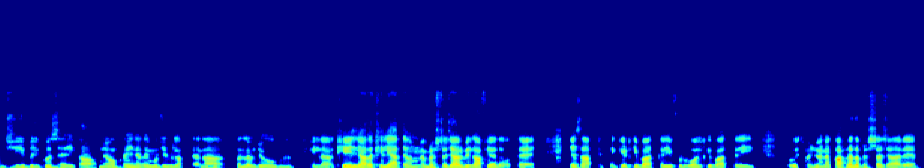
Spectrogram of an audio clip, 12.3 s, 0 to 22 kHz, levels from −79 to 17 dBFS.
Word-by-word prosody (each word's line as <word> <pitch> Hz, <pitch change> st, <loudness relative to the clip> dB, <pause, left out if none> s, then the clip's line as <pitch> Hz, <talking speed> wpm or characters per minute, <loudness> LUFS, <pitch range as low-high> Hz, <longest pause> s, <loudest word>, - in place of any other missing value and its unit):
जी, 115 Hz, +3 st, -7 dB
बिल्कुल 125 Hz, +6 st, -3 dB
सही 125 Hz, -8 st, -5 dB
कहा -, -, -2 dB
आपने 130 Hz, +9 st, -5 dB
और 155 Hz, 0 st, 0 dB
कहीं 130 Hz, 0 st, -1 dB
न 135 Hz, 0 st, -2 dB
कहीं 140 Hz, +1 st, -3 dB
मुझे 130 Hz, -3 st, -3 dB
भी 120 Hz, -, -4 dB
लगता 115 Hz, -3 st, -6 dB
है -, -, -7 dB
ना 135 Hz, +1 st, +1 dB, 0.3 s
मतलब 125 Hz, -1 st, -1 dB
जो 125 Hz, -1 st, -2 dB, 0.5 s
खेला 115 Hz, -1 st, -4 dB
खेल 125 Hz, -2 st, +5 dB
ज़्यादा 125 Hz, 0 st, +6 dB
खेले 125 Hz, -3 st, +2 dB
जाते 110 Hz, -2 st, +3 dB
हैं -, -, -1 dB
उनमें 170 Hz, +1 st, -4 dB
भ्रष्टाचार 135 Hz, 0 st, +4 dB
भी 145 Hz, +2 st, +2 dB
काफ़ी 130 Hz, -1 st, +4 dB
ज़्यादा 120 Hz, -, 0 dB
होता -, -, -7 dB
है। -, -, -1 dB, 0.5 s
जैसा 125 Hz, +4 st, +2 dB
आपने 145 Hz, +2 st, -1 dB
क्रिकेट 130 Hz, +1 st, -4 dB
की 135 Hz, -, +1 dB
बात 130 Hz, -2 st, +4 dB
करी, 120 Hz, 0 st, -1 dB
फुटबॉल 120 Hz, 0 st, -2 dB
की 130 Hz, -, -1 dB
बात 125 Hz, -2 st, +1 dB
करी, 100 Hz, 0 st, -6 dB, 0.5 s
तो -, -, 0 dB
इसमें 140 Hz, +2 st, -8 dB
जो 135 Hz, -, -2 dB
है -, -, -1 dB
ना 155 Hz, -, +1 dB
काफ़ी 150 Hz, -1 st, +8 dB
ज़्यादा 165 Hz, 0 st, +5 dB
भ्रष्टाचार 125 Hz, -4 st, 0 dB
है। 95 Hz, -1 st, 0 dB
125 Hz, 235 wpm, -23 LUFS, 120-135 Hz, 0.5 s, काफ़ी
